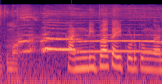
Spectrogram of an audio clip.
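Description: Kadaknath rooster crowing: one long held call that starts about half a second in.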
